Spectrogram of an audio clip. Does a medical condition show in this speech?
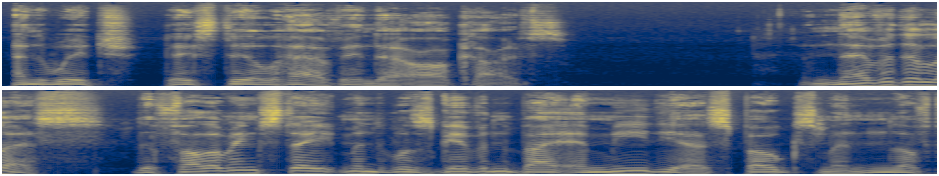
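No.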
